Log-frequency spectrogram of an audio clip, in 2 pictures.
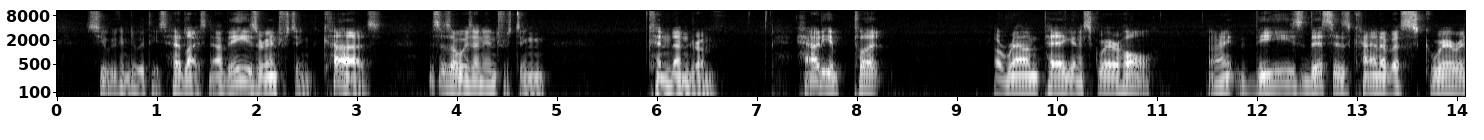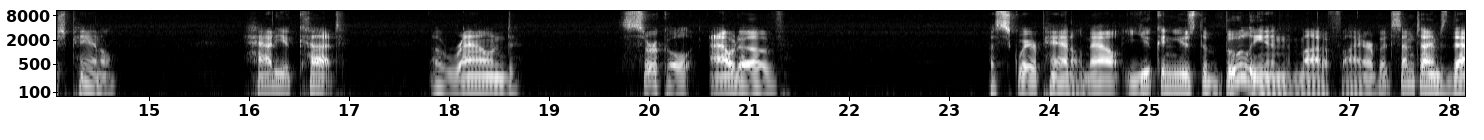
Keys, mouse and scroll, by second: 0.6 middle click, 2.1-2.5 scroll up 3, 2.6 middle click, 3.3-4.0 scroll up 2, 4.0 middle click, 4.6 middle click, 5.6 scroll up 1, 6.5 middle click, 7.5 shift+middle click, 26.3 n.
